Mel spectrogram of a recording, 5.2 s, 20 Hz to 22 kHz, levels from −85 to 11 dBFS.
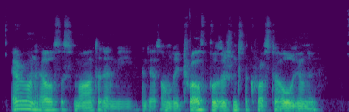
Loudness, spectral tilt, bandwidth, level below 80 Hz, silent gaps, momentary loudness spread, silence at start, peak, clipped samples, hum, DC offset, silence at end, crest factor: -22 LUFS; -8 dB/octave; 10.5 kHz; -50 dBFS; none; 12 LU; 0.2 s; -2 dBFS; under 0.1%; none; under 0.1%; 0.5 s; 18 dB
